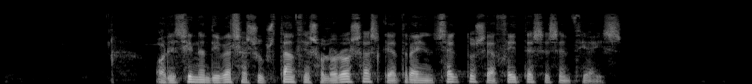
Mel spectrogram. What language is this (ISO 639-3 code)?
glg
